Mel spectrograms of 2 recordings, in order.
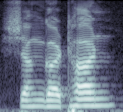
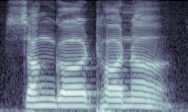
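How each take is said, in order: First: Said in the usual way. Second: संगठन pulled apart very slowly, syllable by syllable. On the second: Shown as a demonstration. Teacher demonstrating slow sounding-out for children, very slow and deliberate. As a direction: read संगठन piece by piece. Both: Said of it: "एक एक जोड़ करके इसी तरह से पढ़ना है".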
